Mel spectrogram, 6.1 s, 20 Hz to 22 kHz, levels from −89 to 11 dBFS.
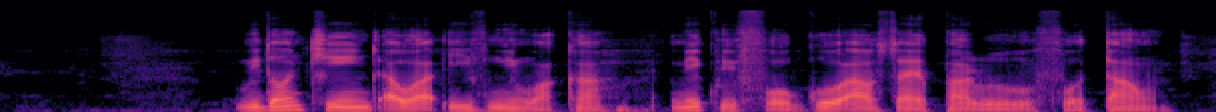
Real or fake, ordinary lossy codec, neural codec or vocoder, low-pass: fake; none; codec, 44.1 kHz, 7.8 kbps, Pupu-Codec; 14.4 kHz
